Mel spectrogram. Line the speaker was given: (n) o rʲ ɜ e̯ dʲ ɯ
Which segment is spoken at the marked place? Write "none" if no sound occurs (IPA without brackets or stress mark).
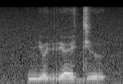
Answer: nʲ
